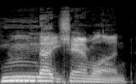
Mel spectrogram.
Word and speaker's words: Night Shyamalan: he did I heard M night Shyamalan Chim Chim and mi Nam I think it's night oh it is yeah people never pronounce his name right it's night Shyamalan what movie I really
